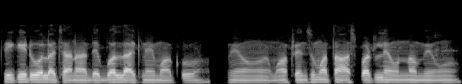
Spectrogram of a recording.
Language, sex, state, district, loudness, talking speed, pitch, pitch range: Telugu, male, Telangana, Nalgonda, -17 LUFS, 180 wpm, 100 Hz, 100-110 Hz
